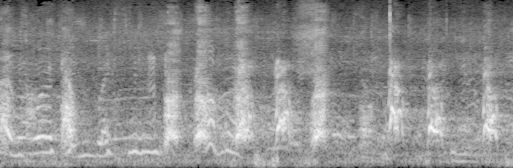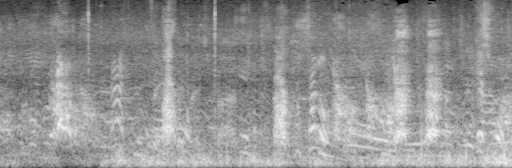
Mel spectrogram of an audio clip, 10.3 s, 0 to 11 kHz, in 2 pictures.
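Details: At Spitz in the Park, held between Tewkesbury and Evesham on 18–19 July 2015, a Japanese Spitz at agility gives short yappy barks in irregular bursts, mixed with voices from the crowd.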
